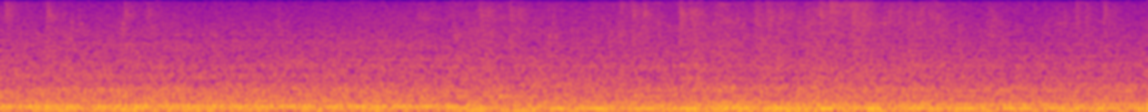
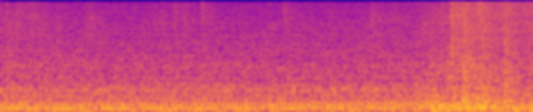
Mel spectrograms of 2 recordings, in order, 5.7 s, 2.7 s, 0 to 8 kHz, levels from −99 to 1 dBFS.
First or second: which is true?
first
